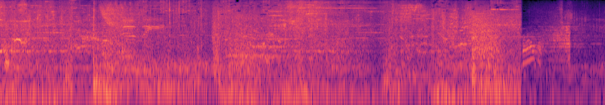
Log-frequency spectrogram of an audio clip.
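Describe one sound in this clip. Spell blasts and weapon strikes crash and whoosh in a fast video game fight.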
